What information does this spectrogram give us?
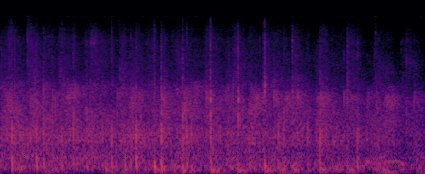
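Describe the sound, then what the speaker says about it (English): Modest applause rises from the audience at a city commission candidates' debate, a steady patter of clapping hands heard from a middle distance, faint and unaccompanied by speech. "Let's have a big round of applause for all of our candidates for being here today"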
